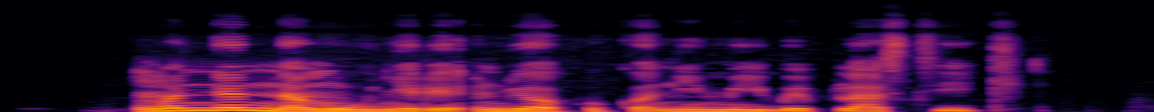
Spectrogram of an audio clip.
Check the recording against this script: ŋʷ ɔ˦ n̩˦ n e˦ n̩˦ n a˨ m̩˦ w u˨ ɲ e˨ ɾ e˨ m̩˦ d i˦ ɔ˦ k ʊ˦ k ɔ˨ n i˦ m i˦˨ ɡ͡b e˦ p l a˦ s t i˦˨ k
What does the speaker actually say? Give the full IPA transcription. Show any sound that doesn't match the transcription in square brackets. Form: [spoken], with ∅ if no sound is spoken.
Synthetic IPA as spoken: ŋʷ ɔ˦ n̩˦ n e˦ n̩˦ n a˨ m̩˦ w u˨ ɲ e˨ ɾ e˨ [n̩˦] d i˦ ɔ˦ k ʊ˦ k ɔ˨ n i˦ m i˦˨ ɡ͡b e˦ p l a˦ s t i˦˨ k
